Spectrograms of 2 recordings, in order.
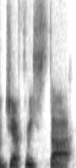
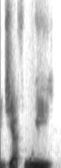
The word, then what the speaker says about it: Jeffree Star: I don't say Jeff Wee. I'm not that kid at school pronouncing it. Jeff Wee.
